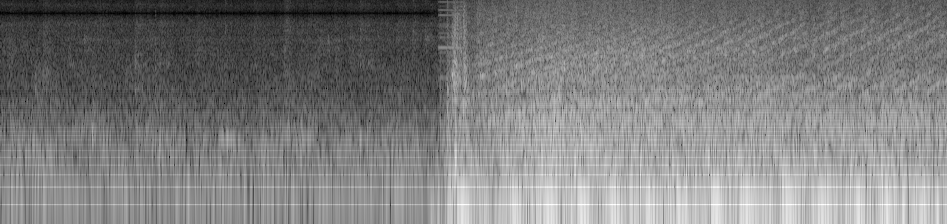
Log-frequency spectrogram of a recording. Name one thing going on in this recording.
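A car engine roars loudly.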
